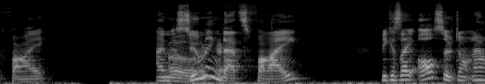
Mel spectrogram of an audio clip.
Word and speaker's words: Fi: It's pronounced like Fi. I'm assuming that's Fi.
